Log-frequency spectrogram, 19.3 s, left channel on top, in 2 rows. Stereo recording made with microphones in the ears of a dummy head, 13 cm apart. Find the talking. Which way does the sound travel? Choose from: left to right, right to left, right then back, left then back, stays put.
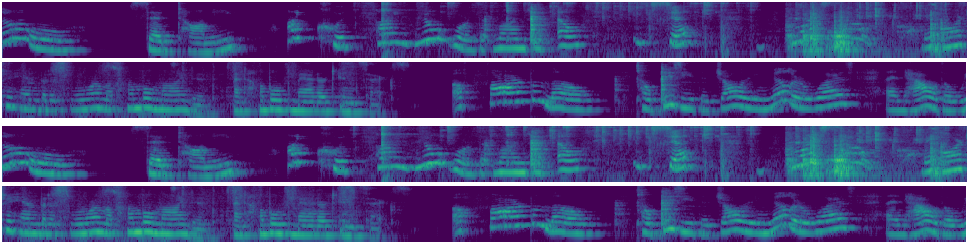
right then back.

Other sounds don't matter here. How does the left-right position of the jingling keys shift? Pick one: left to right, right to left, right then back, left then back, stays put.
right to left.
